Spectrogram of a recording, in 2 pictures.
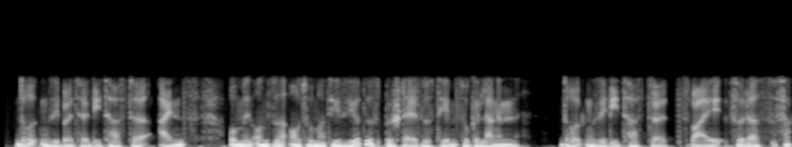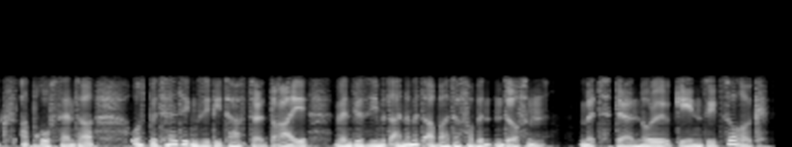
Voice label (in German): telefon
